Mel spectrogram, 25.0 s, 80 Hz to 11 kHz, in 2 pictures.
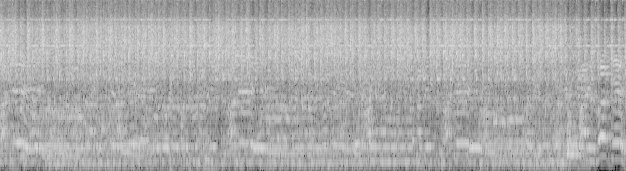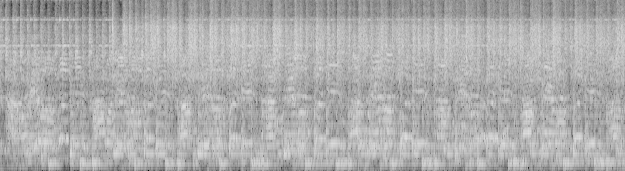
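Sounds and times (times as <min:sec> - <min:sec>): rattles shaken rhythmically: 0:00.0 - 0:25.0
voices singing a chant: 0:00.0 - 0:25.0.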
